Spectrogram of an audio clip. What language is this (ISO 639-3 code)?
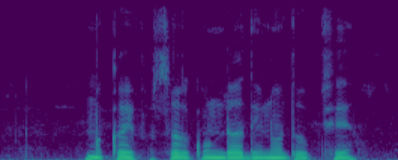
mag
